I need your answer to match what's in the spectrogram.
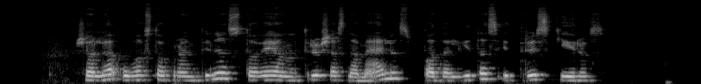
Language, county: Lithuanian, Alytus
